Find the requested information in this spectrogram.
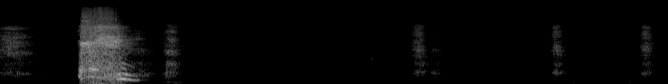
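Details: One loud, explosive sneeze preceded by a sharp intake of breath, followed by a few soft sniffs and breaths in a quiet room.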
